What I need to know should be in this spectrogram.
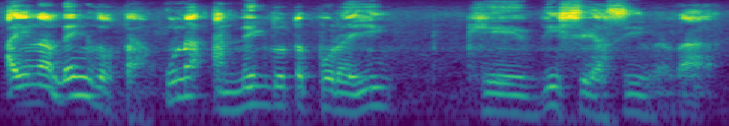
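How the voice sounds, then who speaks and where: A man's voice: mid-range voice, big pitch swings, moderate pace, slight background noise. A man preaching a conversational sermon, telling anecdotes with frequent tag questions and repeated words. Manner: repeats and restarts words often. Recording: slightly dull lo-fi with faint ambience.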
